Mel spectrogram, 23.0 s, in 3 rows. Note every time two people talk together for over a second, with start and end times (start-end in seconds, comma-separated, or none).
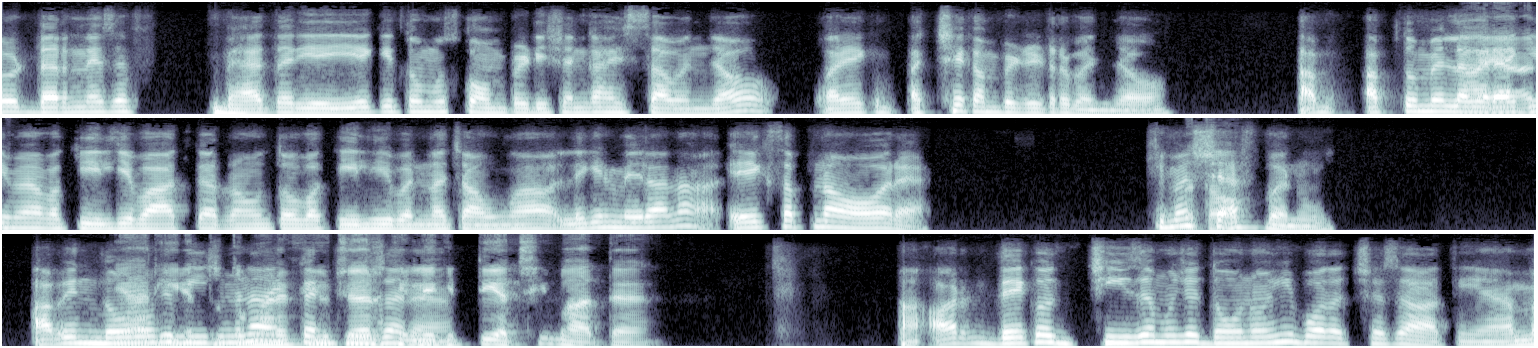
15.9-17.6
